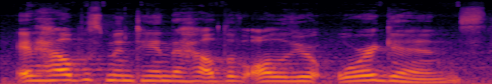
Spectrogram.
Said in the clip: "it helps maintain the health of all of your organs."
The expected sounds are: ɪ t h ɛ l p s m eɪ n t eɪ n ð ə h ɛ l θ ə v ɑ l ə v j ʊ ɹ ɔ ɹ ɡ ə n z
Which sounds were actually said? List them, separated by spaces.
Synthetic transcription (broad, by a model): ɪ t h ɛ l p s m eɪ n t eɪ n ð ə h ɛ l θ ə v ɑ l ə v j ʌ ɹ ɔ ɹ ɡ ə n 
